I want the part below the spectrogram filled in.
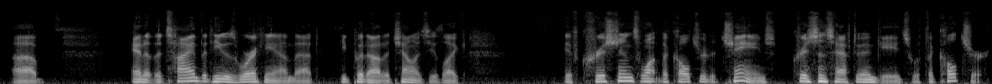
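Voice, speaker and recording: Male interview guest, fairly low voice, earnest and conversational, dry close sound. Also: no echo. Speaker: guest author. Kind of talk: casual interview talk.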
